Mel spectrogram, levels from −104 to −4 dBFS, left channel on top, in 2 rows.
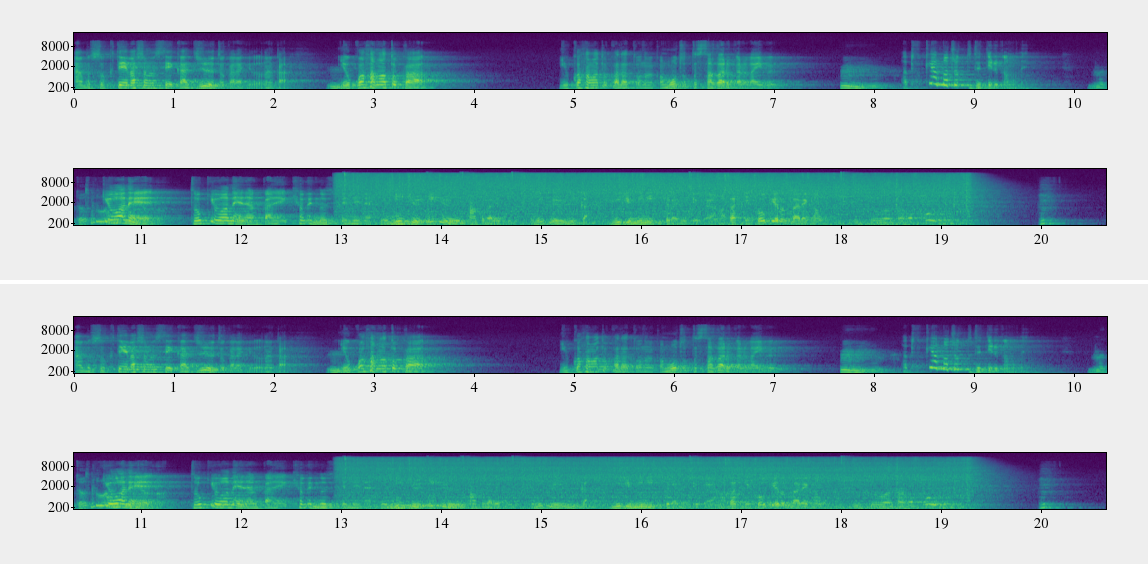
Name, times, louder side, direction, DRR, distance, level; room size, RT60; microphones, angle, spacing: voice 1, 0.0-2.1 2.6-3.5 4.9-7.0 8.5-9.5 10.6-11.1 11.5-14.6 14.9-17.9 20.0-20.1, left 2 dB, 30° left, 7 dB, 1.1 m, -29 dB
voice 2, 7.7-8.2 10.1-11.2 16.7-17.2 18.1-19.3, right 2 dB, 25° right, 7 dB, 0.7 m, -35 dB
sound 1, 12.9-19.3, left 2 dB, 55° left, 2.1 m, -31 dB
17.0 x 8.9 x 8.7 m, 1.1 s
head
